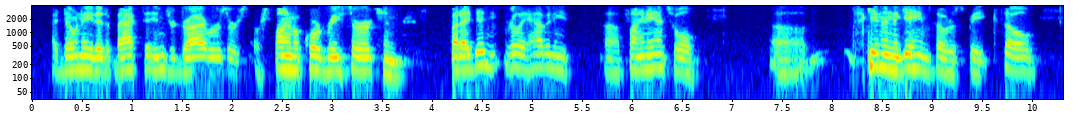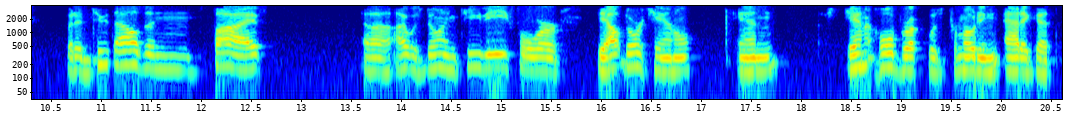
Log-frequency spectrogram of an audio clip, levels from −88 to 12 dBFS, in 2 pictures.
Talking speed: 145 wpm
